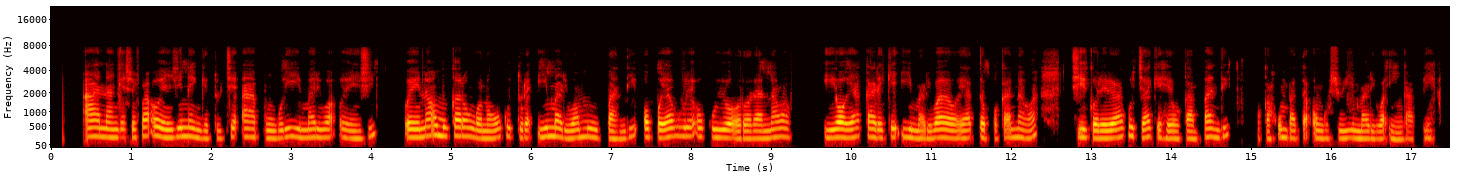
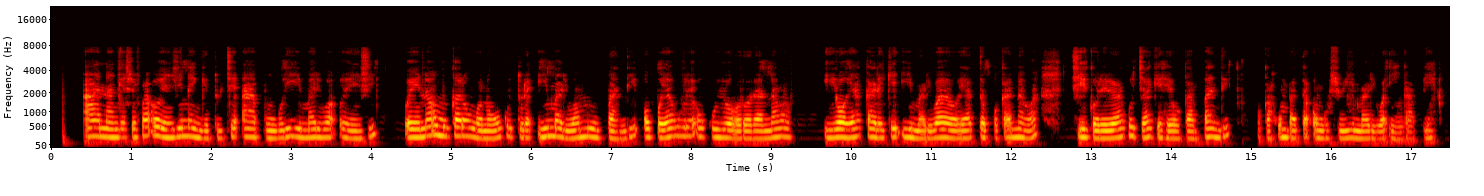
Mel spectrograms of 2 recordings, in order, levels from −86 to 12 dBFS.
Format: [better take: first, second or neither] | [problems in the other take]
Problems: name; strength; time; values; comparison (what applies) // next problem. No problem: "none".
first | room echo; dies away in 0.2 s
